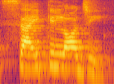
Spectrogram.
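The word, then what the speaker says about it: psychology: Next word है साइकोलॉजी। साइकोलॉजी, साइकोलॉजी की spelling हमेशा पी से स्टार्ट होती है, बट पी उसमें साइलेंट होता है क्योंकि पी के तुरंत बाद एस आता है।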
